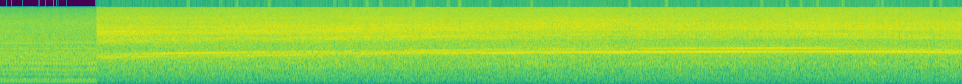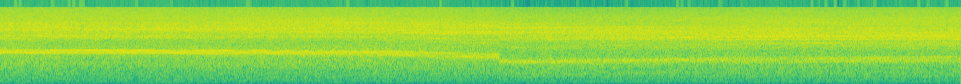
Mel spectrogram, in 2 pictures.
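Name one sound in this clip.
Jet engines whine loudly and steadily close by.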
